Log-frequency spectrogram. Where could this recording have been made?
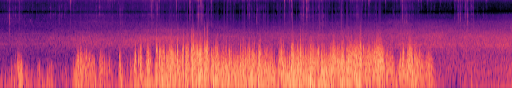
on a street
